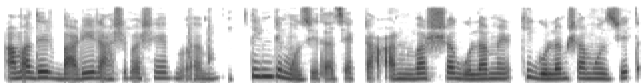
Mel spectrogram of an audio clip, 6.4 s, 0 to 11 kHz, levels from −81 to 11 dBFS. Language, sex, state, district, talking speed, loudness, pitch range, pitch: Bengali, female, West Bengal, North 24 Parganas, 130 wpm, -19 LUFS, 195-225 Hz, 205 Hz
